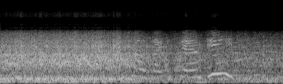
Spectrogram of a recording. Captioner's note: horses galloping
